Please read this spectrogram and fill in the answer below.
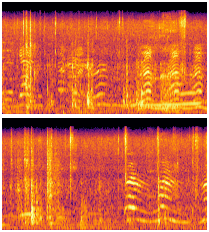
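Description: Voices of children and adults without clear words, including one drawn-out voice sound about three seconds in, with a few short sharp knocks.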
